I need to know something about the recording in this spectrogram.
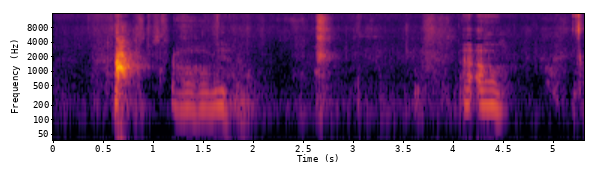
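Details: Rusty, a pet Shih Tzu, growls indoors at his bath towel, as he does at every bath: a sharp thump, then two drawn-out harmonic grumbles under half a second each, with a person talking to him in between.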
